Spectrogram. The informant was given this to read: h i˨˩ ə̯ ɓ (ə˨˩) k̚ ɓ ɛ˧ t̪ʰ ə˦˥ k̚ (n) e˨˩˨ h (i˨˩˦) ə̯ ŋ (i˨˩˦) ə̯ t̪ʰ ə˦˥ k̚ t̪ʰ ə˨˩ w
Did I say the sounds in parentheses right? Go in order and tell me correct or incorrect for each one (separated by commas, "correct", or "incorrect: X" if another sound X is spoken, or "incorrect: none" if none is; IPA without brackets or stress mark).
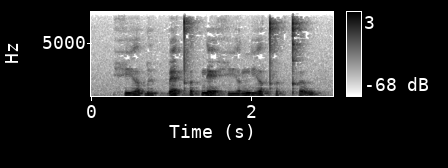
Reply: incorrect: ɨ˨˩, correct, correct, incorrect: i˧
